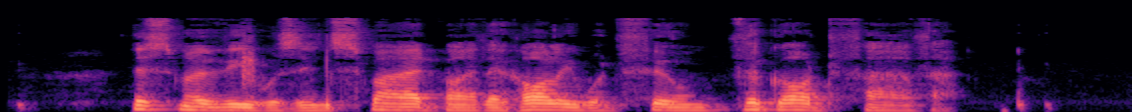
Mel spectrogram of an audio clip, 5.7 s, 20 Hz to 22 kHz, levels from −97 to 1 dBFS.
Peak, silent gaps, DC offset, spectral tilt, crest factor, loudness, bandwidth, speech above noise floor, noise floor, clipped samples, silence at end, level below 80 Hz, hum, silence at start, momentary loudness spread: -8 dBFS; none; under 0.1%; -6.5 dB/octave; 18 dB; -26 LUFS; 11.5 kHz; 40 dB; -65 dBFS; under 0.1%; 0.55 s; -50 dBFS; none; 0.1 s; 11 LU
